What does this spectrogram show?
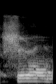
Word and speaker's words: Chiron: to pronounce it correctly but is it called chiron bus this vehicle for 3.6 million dollars so it's the shiron puresport the pure sport with the w who's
